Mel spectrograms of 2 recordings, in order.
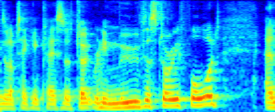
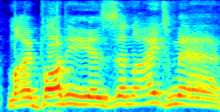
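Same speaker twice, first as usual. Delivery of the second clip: slow, loud, high mock lament; hammed-up robot despair; Hugh the depressed robot; 8 semitones higher, 6 dB louder, much slower than usual. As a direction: moan it like a miserable robot, drawn right out. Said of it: "He's quite a depressed robot".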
